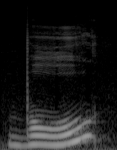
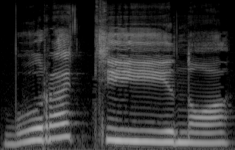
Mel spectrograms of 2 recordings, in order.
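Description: First: По складах, з паузами; syllable by syllable. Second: "Буратіно" slowly, leaning on the stressed "ті"; наголос на "ті", повільно. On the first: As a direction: say "Бу-ра-ті-но" split into syllables with clear breaks, softer. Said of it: "Давайте поділимо його на склади". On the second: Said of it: "На і". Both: Shown as a demonstration.

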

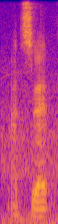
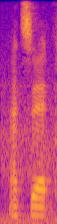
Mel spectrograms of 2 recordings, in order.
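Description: The two takes are said the same way.

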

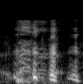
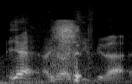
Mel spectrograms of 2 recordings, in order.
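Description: First: Louder and higher, leaning on I gotta give you that; emphatic repeat. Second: Said in the usual way. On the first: Real, not acted. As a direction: repeat it, pushing it out loud.

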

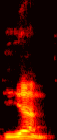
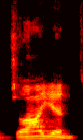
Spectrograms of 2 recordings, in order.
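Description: First: Giant starting with a hard g, as "gi-an"; wrong hard G. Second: Giant starting with a J sound; correct soft G. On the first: Teacher shows students what not to say, hard G. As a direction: mispronounce giant with g as in goat. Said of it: "enggak giant". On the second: Teacher tells students the word for raksasa, soft G. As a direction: say giant as "jai-ant". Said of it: "Kita bilang raksasa itu giant". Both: Shown as a demonstration.

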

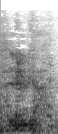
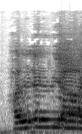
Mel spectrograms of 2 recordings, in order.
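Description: First: Breathy whispered Hallelujah. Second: A sudden loud, high Hallelujah thrown at the dog. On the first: Pastor nervously greeting the dog again, whispered hallelujah. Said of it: "인사를 딱 올렸습니다". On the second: Pastor greeting the fierce dog at midnight, loud ringing hallelujah. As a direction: greet it with a ringing shout of praise. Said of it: "이러신다". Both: Retold or imitated.

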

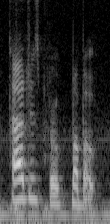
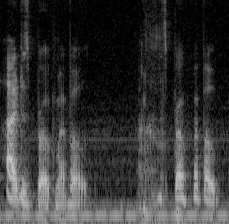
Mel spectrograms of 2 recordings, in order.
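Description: First: Said in the usual way. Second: Stunned whisper. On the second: Real, not acted. Whispered after crash.

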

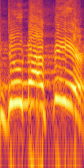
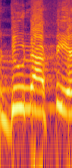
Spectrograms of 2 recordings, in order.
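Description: First: Higher, ringing call to repeat; out-loud declaration. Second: Said in the usual way. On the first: Shown as a demonstration. Preacher urges congregation to face their situations, out-loud declaration. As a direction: proclaim it so the whole room echoes. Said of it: "you're gonna have to say that out loud".

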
